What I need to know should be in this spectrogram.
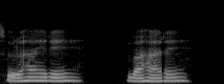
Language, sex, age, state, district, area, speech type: Santali, male, 18-30, Jharkhand, Pakur, rural, spontaneous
